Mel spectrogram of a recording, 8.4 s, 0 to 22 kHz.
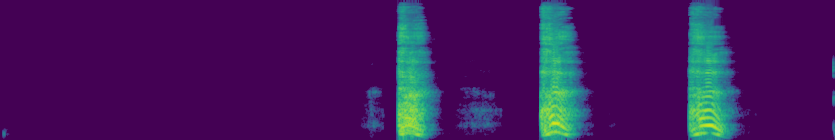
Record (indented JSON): {
  "three_cough_length": "8.4 s",
  "three_cough_amplitude": 30312,
  "three_cough_signal_mean_std_ratio": 0.26,
  "survey_phase": "beta (2021-08-13 to 2022-03-07)",
  "age": "45-64",
  "gender": "Male",
  "wearing_mask": "No",
  "symptom_cough_any": true,
  "symptom_runny_or_blocked_nose": true,
  "symptom_sore_throat": true,
  "smoker_status": "Ex-smoker",
  "respiratory_condition_asthma": false,
  "respiratory_condition_other": false,
  "recruitment_source": "Test and Trace",
  "submission_delay": "1 day",
  "covid_test_result": "Positive",
  "covid_test_method": "ePCR"
}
